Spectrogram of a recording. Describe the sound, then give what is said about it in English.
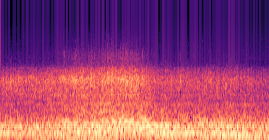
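A steady, loud engine drone with a rough mechanical rumble, swelling slightly in the middle as if revving up, like a small propeller plane whose motor has caught as it is turned into the wind for takeoff. “The motor's caught, and I nosed her into the wind just as the four Chinese on the ground made a dash for the plane.”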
